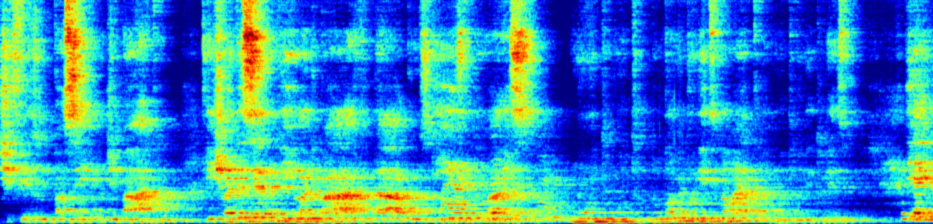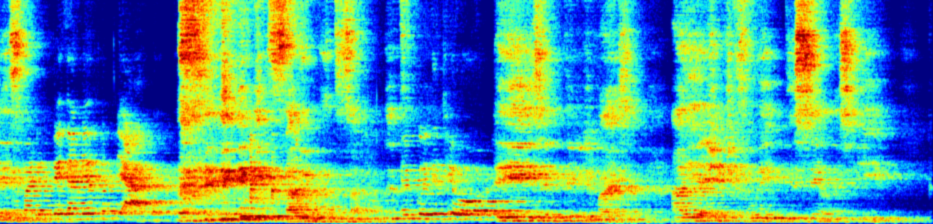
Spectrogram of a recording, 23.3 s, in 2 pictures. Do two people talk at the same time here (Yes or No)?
Yes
